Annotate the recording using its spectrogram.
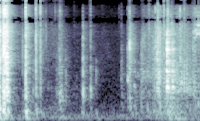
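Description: A few handling clicks at the start, then clear packing tape peeling off the roll in a short noisy strip of sound during the last half second.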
